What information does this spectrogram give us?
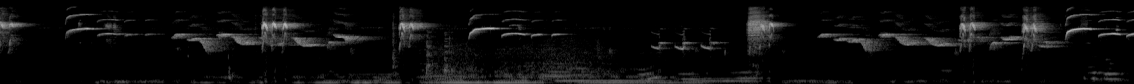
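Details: Lure song of an Oriental magpie-robin with dense crecetan chatter, used to set other birds singing: bright hooked whistles alternate with sharp scratchy bursts every second or two, plus a soft low rumble midway.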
